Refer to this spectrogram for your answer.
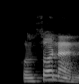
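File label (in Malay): "konsonan", Malay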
